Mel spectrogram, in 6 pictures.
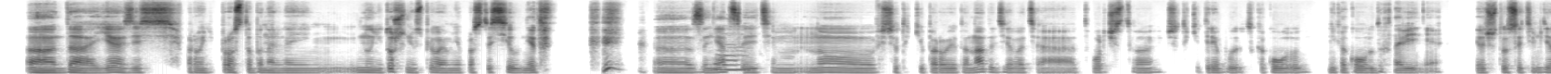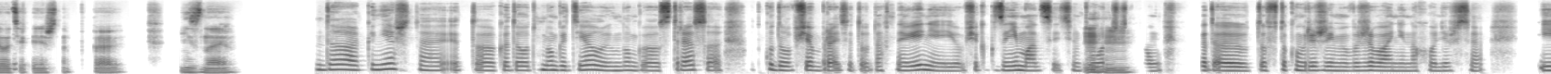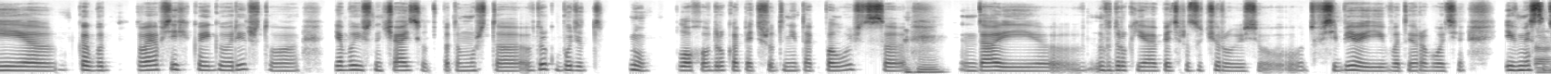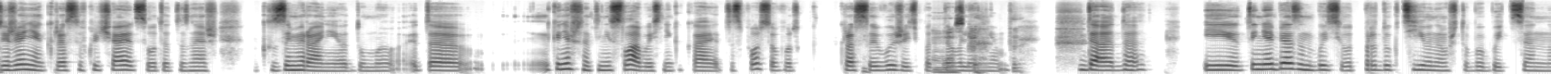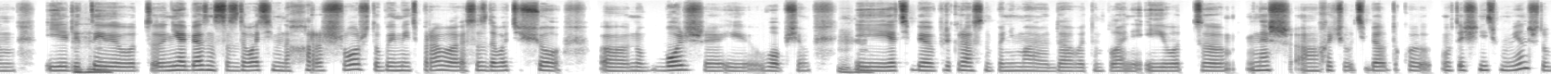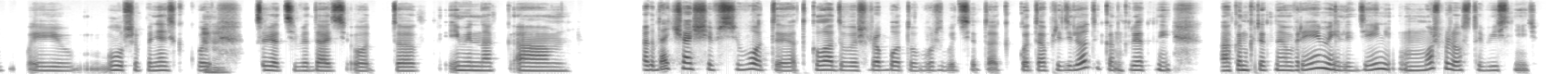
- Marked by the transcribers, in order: chuckle; tapping; laughing while speaking: "мозга да"; laughing while speaking: "Да, да"
- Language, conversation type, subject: Russian, advice, Как мне справиться с творческим беспорядком и прокрастинацией?
- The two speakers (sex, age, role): female, 20-24, advisor; male, 20-24, user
